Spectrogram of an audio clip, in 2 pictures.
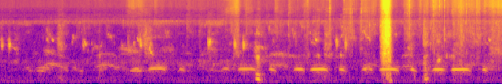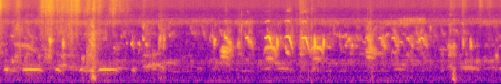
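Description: Faint birdsong: one bird repeats a short low note about twice a second for roughly ten seconds, and higher chirps follow near the end. One sharp knock comes about eight seconds in.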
